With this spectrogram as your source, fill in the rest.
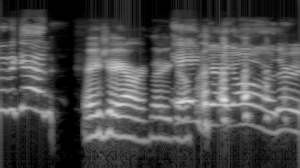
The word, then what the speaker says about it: AJR: AJR. There you go. AJR. There you go. Bah. Those poor guys. I have just not gotten anything right with them. No, I said it wrong too. I said AGR.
